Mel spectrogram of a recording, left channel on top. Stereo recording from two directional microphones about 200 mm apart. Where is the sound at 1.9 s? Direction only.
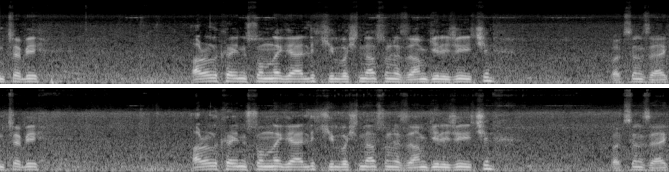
10° left (ahead or behind).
